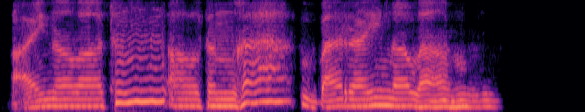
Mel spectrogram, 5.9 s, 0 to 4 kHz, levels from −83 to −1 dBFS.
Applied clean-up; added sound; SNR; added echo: neural mask model Resemble Enhance denoiser.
